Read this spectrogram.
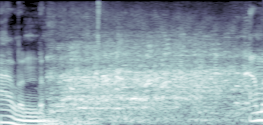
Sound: audience laughing

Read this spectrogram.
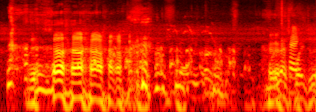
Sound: laughs

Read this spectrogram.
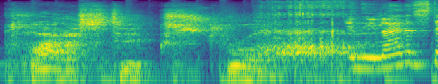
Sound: slurping sound

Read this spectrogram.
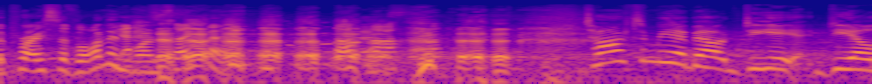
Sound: laughing

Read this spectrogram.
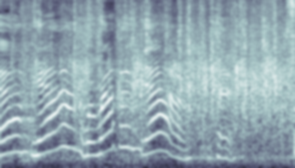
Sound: applause

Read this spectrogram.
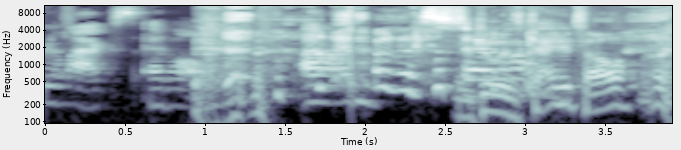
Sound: all laugh

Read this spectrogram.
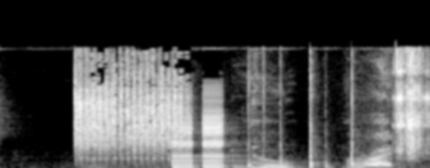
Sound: buzzer

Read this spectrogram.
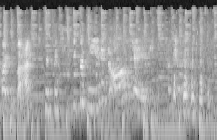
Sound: laughs

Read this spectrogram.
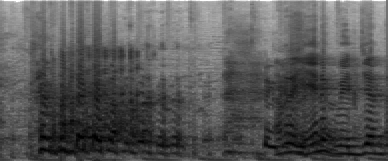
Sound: laughing

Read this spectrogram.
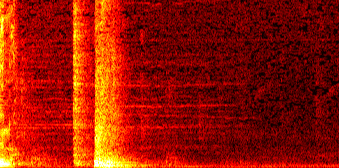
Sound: door opens and shuts

